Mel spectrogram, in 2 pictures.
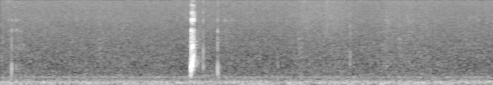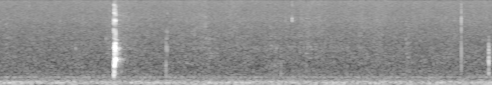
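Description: Two brief, sharp hiccup sounds about four seconds apart over a steady low room hum.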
